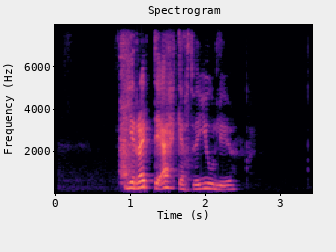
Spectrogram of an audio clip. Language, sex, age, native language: Icelandic, female, 10, Icelandic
